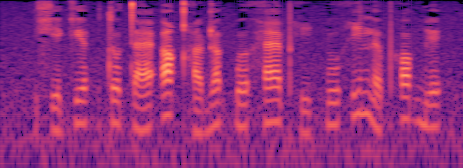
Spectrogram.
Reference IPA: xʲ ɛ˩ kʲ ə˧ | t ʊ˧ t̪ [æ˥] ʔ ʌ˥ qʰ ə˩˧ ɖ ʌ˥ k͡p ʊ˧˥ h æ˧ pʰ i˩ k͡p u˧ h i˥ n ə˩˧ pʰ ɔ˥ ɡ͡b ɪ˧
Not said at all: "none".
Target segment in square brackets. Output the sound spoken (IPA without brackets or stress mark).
æ˩˧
